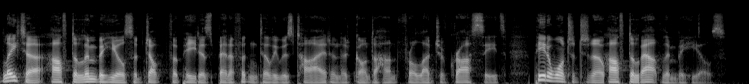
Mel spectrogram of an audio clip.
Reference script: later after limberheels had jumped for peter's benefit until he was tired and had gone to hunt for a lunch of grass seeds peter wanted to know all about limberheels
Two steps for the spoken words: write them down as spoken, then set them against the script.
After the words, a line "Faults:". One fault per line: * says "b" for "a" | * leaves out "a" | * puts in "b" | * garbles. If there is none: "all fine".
later after limberheels had jumped for peter's benefit until he was tired and had gone to hunt for a lunch of grass seeds peter wanted to know after about limberheels
Faults:
* says "after" for "all"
